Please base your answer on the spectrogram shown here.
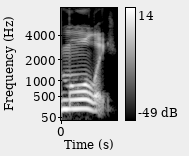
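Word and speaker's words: Mally: gift it name is moley Moley it's spelled m but it's moley Moley okay entering into evidence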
